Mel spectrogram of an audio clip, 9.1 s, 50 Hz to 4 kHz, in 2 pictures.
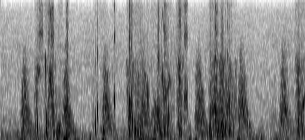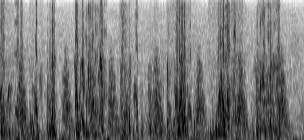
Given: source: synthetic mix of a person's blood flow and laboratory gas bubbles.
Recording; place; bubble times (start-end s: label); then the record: Doppler ultrasound of blood flow; subclavian vein
0.50-1.05 s: bubbles
1.39-1.62 s: bubbles
1.67-1.75 s: bubbles
1.88-2.81 s: bubbles
3.10-3.56 s: bubbles
4.39-4.94 s: bubbles
5.00-5.43 s: bubbles
5.67-6.18 s: bubbles
6.34-7.58 s: bubbles
7.69-8.27 s: bubbles
8.34-8.80 s: bubbles
From the record:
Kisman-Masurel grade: 333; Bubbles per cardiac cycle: rolling drumbeat, 9 or more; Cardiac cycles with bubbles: 50 to 99%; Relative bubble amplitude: loud (0.450 to 0.775); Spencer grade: 3 (all of the cardiac periods contain showers or single bubble signals, but not dominating or overriding the cardiac motion signals); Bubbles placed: anywhere in the cardiac cycle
